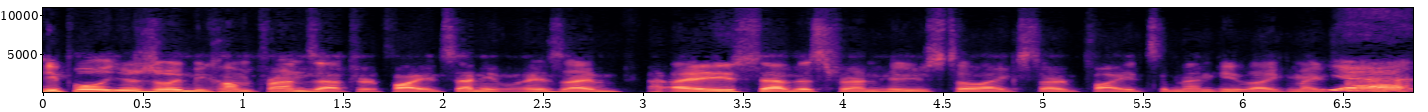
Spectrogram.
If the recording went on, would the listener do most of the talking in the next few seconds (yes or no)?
yes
